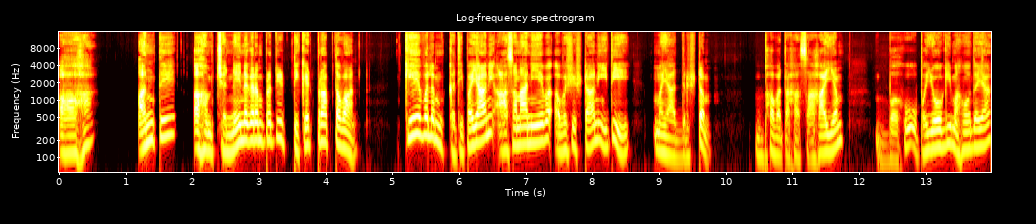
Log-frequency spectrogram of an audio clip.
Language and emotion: Sanskrit, surprised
